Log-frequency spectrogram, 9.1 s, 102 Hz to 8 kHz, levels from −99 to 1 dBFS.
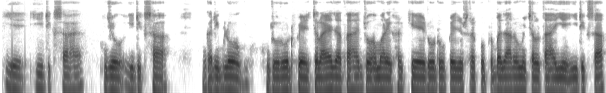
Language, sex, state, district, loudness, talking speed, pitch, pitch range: Hindi, male, Bihar, Samastipur, -26 LUFS, 190 wpm, 110 Hz, 105-115 Hz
